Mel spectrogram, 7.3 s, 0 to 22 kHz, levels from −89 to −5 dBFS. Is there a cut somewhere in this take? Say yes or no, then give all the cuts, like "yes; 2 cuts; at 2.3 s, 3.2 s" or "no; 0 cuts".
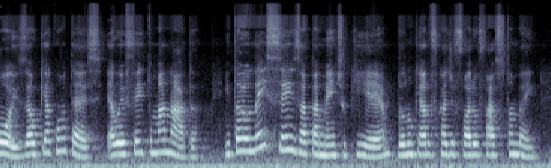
yes; 1 cut; at 5.3 s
